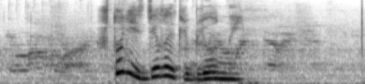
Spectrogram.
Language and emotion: Russian, neutral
